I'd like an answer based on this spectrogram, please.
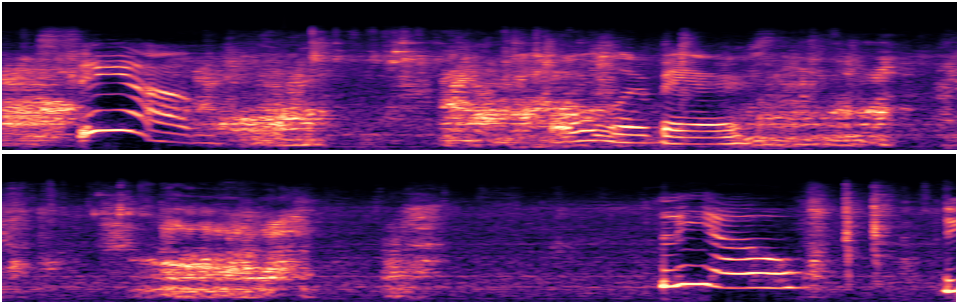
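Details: Two pug-dachshund mix puppies, Sam and Leo, play fighting indoors after one is freed from a blanket: high harmonic yelps and whines near the start and end, rough growling between, with a woman talking excitedly over them.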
